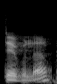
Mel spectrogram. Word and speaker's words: develop: Stress on the first syllable, but actually it should be on the second syllable. It is develop. Am I correct, Saji? Yeah, you're correct. You're correct. So this is not develop, this is develop.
